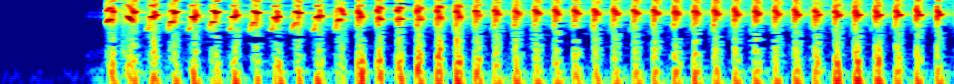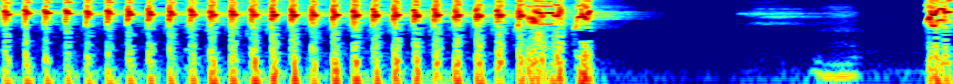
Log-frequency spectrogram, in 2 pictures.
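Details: Actively singing lovebird, used as a lure: seven seconds of fast, steady high chirping at about three notes per second, then an abrupt stop, a short silence and a new start.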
